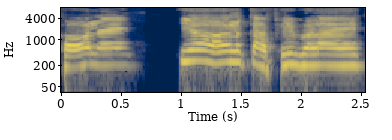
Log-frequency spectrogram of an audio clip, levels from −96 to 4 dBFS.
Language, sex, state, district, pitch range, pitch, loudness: Hindi, male, Bihar, Saran, 200-235 Hz, 205 Hz, -12 LUFS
